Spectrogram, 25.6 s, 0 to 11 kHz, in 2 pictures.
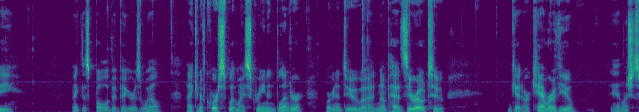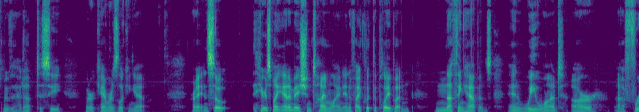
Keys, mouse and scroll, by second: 0.0 click, 0.5 click, 1.1 s, 2.1-3.2 middle drag, 4.8-5.9 drag, 6.1 click, 7.2 KP_0, 9.0 middle click, 9.5 click, 9.6 middle drag, 9.8 drag, 10.2 scroll down 1, 10.3 middle drag, 11.0 click, 11.9-13.4 drag, 13.5-14.2 scroll up 2, 14.8 click, 15.5 s, 15.9 click, 16.7-17.1 drag, 17.1-17.7 middle drag, 17.7 click, 19.9 click, 22.2 click, 23.4 click, 25.2 click.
